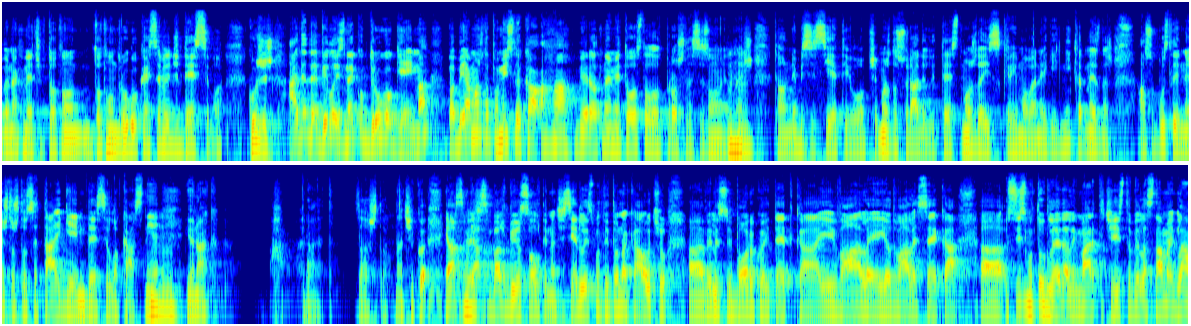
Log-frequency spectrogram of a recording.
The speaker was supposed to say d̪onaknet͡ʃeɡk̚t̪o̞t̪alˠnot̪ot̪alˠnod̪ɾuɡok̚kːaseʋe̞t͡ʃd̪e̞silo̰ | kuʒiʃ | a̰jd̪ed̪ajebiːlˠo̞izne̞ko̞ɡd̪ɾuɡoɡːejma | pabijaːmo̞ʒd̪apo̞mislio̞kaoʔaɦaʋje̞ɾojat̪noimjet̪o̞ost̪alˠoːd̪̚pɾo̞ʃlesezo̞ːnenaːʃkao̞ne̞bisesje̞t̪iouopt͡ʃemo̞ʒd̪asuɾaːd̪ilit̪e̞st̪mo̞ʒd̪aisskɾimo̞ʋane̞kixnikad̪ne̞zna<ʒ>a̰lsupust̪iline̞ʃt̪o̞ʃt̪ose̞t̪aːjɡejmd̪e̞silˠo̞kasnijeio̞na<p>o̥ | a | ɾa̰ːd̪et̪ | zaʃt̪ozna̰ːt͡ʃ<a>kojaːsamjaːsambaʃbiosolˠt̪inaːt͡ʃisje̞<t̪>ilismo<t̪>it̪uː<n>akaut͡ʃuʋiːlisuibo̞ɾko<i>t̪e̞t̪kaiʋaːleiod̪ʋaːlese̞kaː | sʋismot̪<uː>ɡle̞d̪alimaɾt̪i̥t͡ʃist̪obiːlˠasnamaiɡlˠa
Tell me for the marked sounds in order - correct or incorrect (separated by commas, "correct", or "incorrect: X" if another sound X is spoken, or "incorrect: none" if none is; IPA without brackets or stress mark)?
incorrect: ʃ, incorrect: k, incorrect: i, incorrect: d̪, correct, correct, correct, correct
